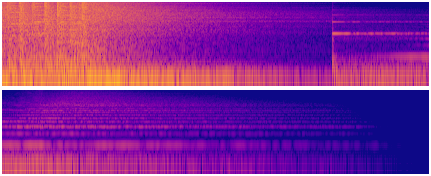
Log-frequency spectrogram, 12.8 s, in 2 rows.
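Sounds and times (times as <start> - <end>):
heroic epic motivational music: 0.0 - 10.2.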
